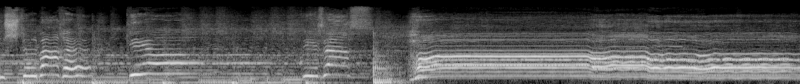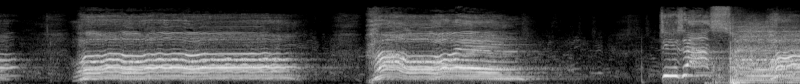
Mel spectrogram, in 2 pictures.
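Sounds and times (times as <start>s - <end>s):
voices singing a cappella: 0.0s - 13.7s, 14.6s - 16.0s.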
